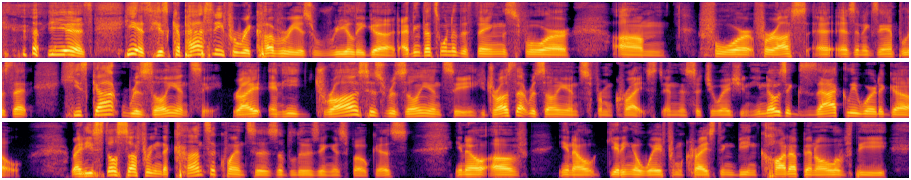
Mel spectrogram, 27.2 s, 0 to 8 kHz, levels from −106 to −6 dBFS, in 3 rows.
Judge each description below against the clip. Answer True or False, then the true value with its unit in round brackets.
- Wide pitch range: True (6.3 semitones)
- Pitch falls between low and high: False (115 Hz)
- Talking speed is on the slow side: False (175 wpm)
